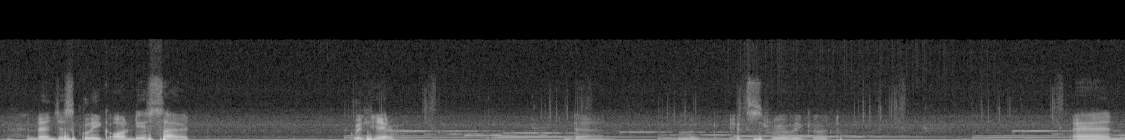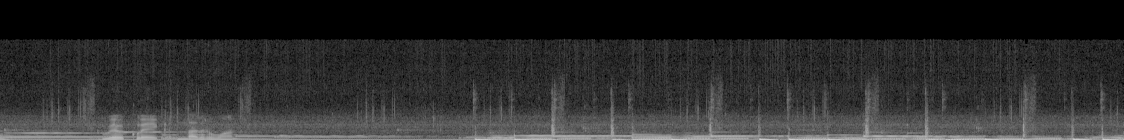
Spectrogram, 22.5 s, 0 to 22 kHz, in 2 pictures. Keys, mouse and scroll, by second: 0.0-0.9 scroll up 1, 0.9 click, 7.4-10.2 drag, 10.2-10.7 middle drag, 10.7 scroll down 4, 12.3 click, 13.3-14.4 drag, 17.7 click, 18.3-21.0 drag.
